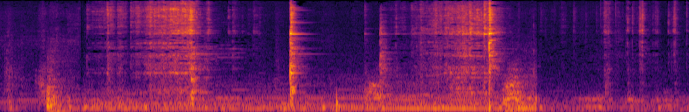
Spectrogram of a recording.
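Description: Steel bars scrape and clank against each other.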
